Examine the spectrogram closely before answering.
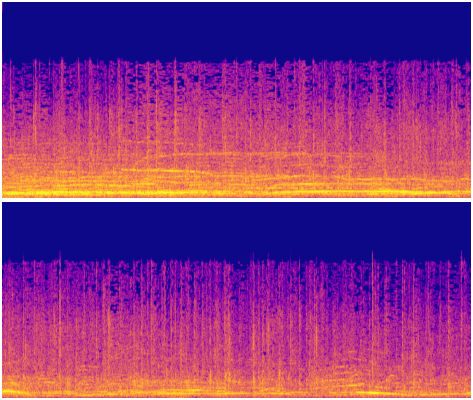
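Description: An electric guitar plays a bending, wailing solo.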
